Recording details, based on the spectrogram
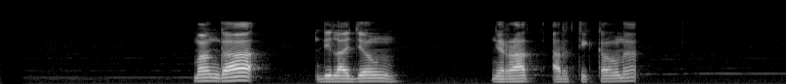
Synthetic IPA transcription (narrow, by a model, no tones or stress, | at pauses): maŋɡa | dilad͡ʒɔŋ | ɲəɾat̪̚art̪ikəlna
